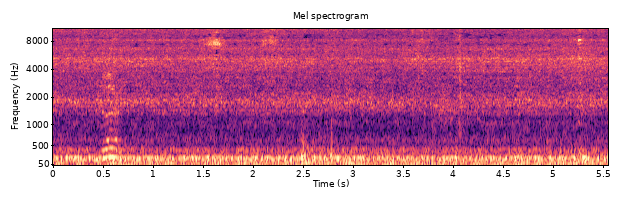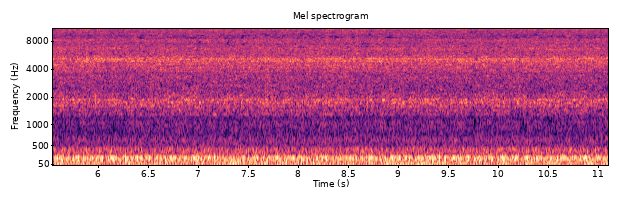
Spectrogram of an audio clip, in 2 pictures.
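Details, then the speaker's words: Car idling after refitting the original engine mount in place of a suspected aftermarket part that caused a vibration noise when pulling away: steady, even low hum with the rattle gone. "Yok yok. >> İyi ses gitti. Çok iyi. 10 numara oldu."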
